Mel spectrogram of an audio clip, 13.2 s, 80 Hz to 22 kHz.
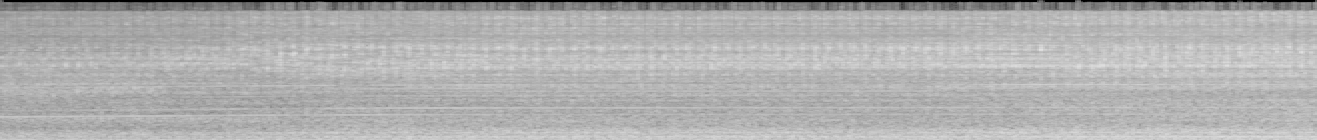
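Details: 2004 Range Rover HSE, BMW M62TU 4.4 V8, after full timing chain job and Beisan VANOS seal kit, with P0011 and P0012 codes: steady idle with an uneven, loping beat of about four pulses a second under busy mechanical clatter. Rough idle.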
